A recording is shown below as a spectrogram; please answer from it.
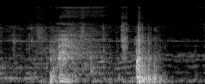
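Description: Rear door of a Mitsubishi Xpander Sport swinging shut, two solid thunks about a second apart, close and moderately loud, with faint vehicle-interior ambience around them.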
